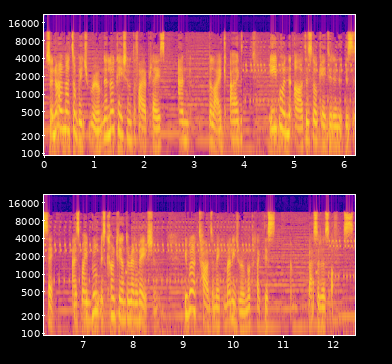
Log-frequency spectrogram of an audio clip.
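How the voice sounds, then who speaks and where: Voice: mid-range voice, expressive, fairly quick, soft background music, close to an everyday voice. A performer voicing a courteous, earnest male ambassador who is easily flustered, in a video game. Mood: helpful. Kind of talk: video game character voice-over.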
